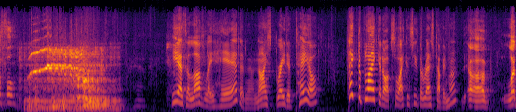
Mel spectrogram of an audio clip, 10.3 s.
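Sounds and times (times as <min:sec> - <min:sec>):
speech: 0:00.0 - 0:02.1, 0:03.4 - 0:10.3
horse neighing: 0:00.3 - 0:02.6.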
